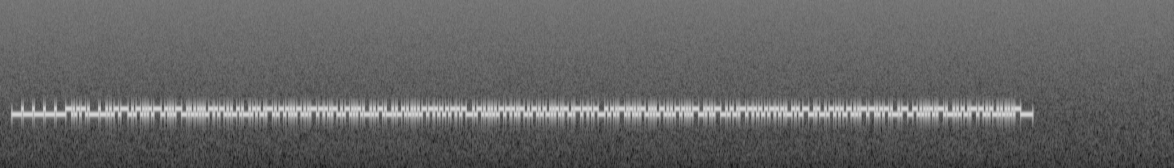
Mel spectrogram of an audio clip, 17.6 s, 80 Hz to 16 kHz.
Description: RTTY (45.45 baud, 170 Hz shift), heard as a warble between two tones, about 1360 Hz centre. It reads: KATASTROFY NUKLEARNE ZASKAKUJA I MAJA ZAWSZE MIEDZYNARODOWE I GLOBALNE KONSEKWENCJE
